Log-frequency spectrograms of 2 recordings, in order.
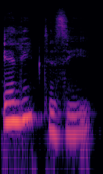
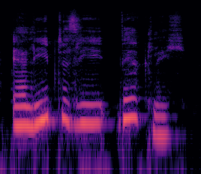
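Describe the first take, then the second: First: Said in the usual way. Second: "liebte" slow, higher and emphatic; stress on liebte. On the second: A narrator's reading. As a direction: lean into "liebte", slowly. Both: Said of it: "ja tatsächlich".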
